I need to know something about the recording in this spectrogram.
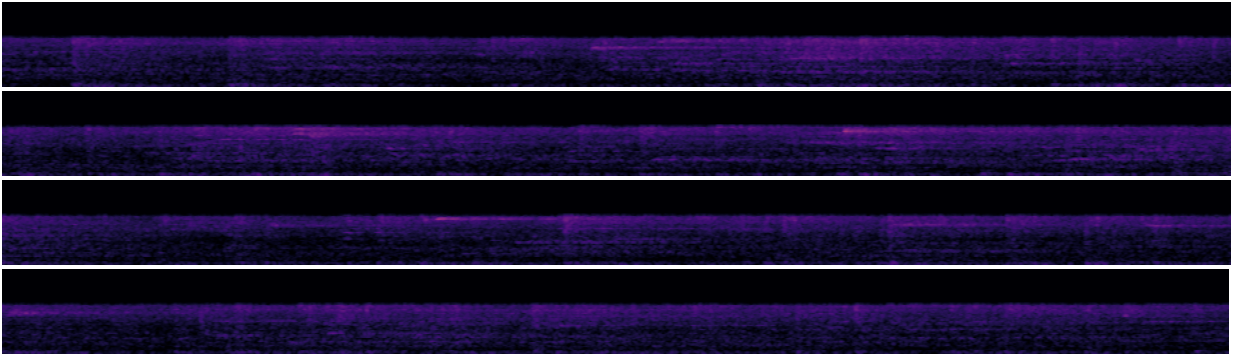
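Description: Players call out and chat across the echoing hall.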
